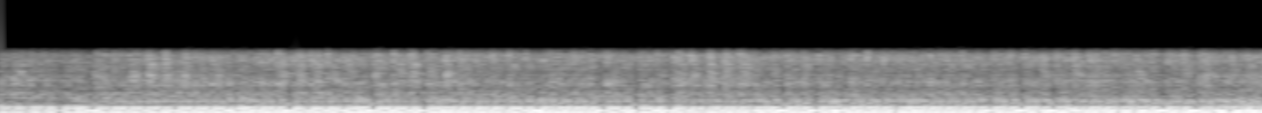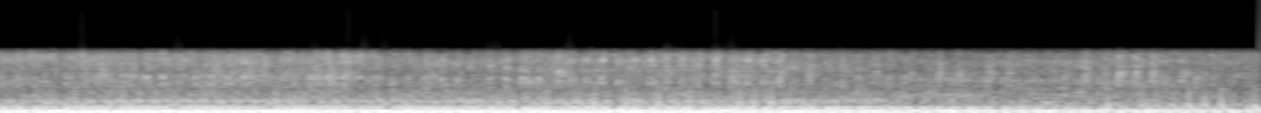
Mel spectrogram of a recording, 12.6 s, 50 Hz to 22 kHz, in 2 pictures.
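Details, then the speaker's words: 1982 Yamaha XJ550 Maxim four-cylinder, about 12,475 miles; carbs rebuilt and rejetted from 1.12 to 1.25, K&N pod filters, airbox removed. Deep, even idle while warming up, with no misses, knocks or hunting. Normal idle. "had uh the carbs rebuilt, rejetted, um K&N pod filters put on there, the airbox removed, and let's start it up."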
